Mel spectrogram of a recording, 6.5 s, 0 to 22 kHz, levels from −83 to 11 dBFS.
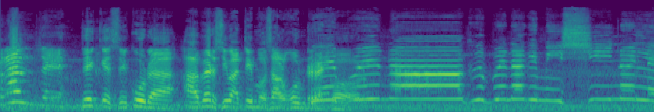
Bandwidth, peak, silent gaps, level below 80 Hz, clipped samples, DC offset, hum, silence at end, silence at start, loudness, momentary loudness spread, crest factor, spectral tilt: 16.5 kHz; 0 dBFS; none; -44 dBFS; under 0.1%; under 0.1%; none; 0 s; 0 s; -14 LUFS; 10 LU; 14 dB; -3.5 dB/octave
